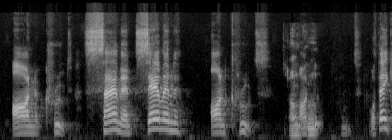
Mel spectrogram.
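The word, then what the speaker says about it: en croûte: Salmon is salmon on wrapped in puff pastry. Okay, pronounced on croûte.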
